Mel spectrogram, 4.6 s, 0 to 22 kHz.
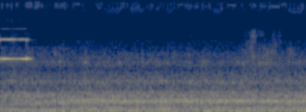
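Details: Dahua HCVR7208A-V2 CCTV DVR after fixing broken power adapter and replacing stuck system fans, startup test: short two-tone beep at power-up, then steady soft fan whir; recorder boots normally.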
